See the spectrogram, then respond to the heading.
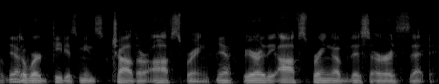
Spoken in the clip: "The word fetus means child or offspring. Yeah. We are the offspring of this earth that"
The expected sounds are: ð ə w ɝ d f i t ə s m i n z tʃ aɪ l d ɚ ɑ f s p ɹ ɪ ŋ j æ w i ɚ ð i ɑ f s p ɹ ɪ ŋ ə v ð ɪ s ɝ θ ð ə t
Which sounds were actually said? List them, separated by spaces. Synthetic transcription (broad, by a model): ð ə w ɝ d f i t ə s m i n z tʃ aɪ l d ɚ ɑ f s p ɹ ɪ ŋ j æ w i ɚ ð i ɑ f s p ɹ ɪ ŋ ə v ð ɪ s ɝ θ ð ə t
